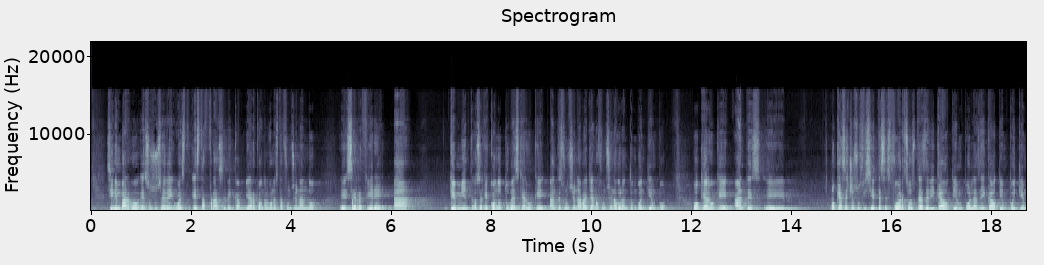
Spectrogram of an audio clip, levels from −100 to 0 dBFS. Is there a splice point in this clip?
no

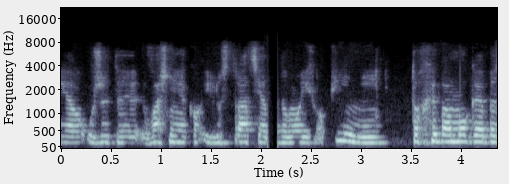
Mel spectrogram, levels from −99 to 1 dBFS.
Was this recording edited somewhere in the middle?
yes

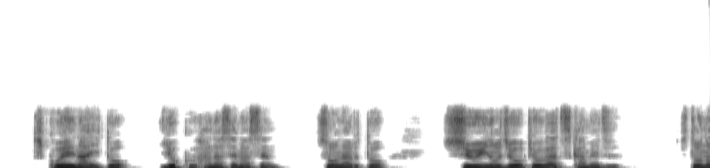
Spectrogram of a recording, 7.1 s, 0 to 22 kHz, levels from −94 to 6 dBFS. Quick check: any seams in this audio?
yes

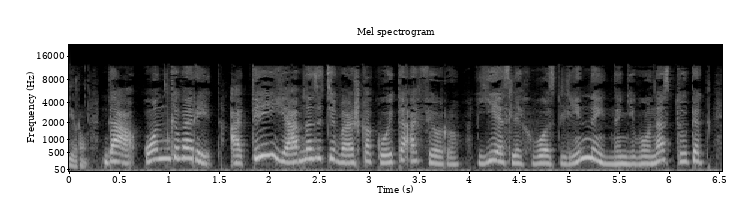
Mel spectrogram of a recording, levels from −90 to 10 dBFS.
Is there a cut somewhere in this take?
no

